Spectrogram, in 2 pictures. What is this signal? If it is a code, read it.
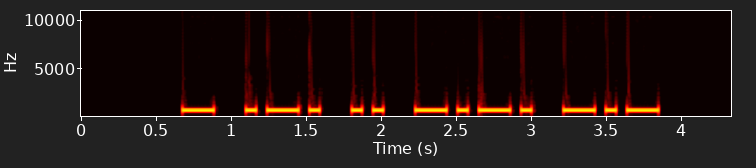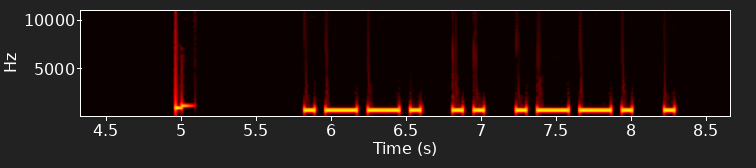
Morse code, heard as a keyed tone, about 17 wpm, 700 Hz. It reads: TRICK PIPE
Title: Sentences from Top 1500 Words - New Word Drill - 17wpm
